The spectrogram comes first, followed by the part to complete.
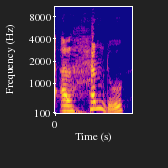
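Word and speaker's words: الحمد لله: ketika membaca alhamdulillahirobbilalamin ada membaca alhamdulillah tidak menggunakan hak dalam kerongkongan kalau kita membaca alhamdulillah dengan head dalam kerongkongan ya artinya segala puji bagi Allah dan sebaliknya kita baca alhamdulillah alhamdulillah bukan tenggorokan maka artinya segala kematian jauh berbeda begitu juga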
